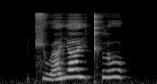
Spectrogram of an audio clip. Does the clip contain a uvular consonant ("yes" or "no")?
no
